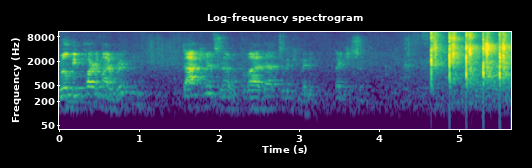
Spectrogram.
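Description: A middle-aged man speaks calmly into a microphone.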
